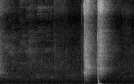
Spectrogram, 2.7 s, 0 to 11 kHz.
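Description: E&C Glock 17 Gen 5 airsoft pistol test fired, two sharp close snapping shots about a third of a second apart after near silence.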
